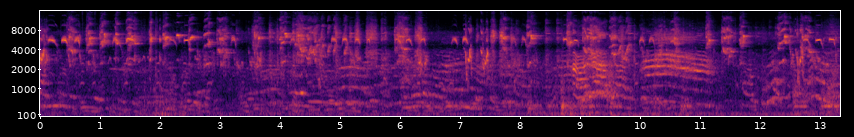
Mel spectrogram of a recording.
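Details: Budgerigars in an aviary chatter together, a busy mix of bright warbles, squeaks and rising chirps.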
